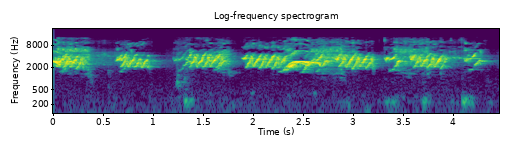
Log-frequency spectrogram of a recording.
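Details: A cockatiel begging at hand-feeding time repeats fast-trilled, scratchy rasps in tight clusters, roughly seven bursts. Some are run together, with a brief silence after the second.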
